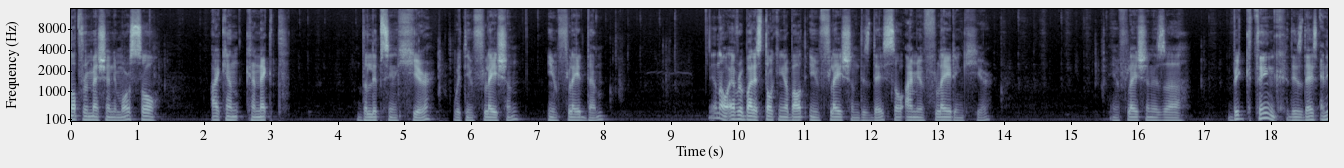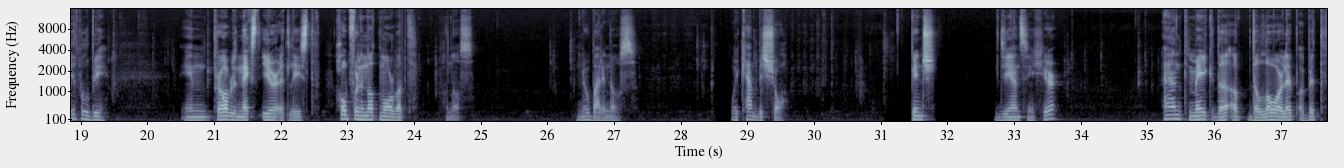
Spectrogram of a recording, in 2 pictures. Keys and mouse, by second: 0.1 [, 0.2 [, 0.4 [, 0.5 [, 4.9-5.7 typing, 5.5-21.4 drag, 12.3 3, 15.1 2, 21.4 alt+shift+right click, 21.8-28.6 alt+drag, 22.8 1, 28.8 1, 29.1 ctrl+click, 30.0-33.6 ctrl+alt+right drag, 30.8 p, 33.6-37.7 ctrl+alt+drag, 35.8 6.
